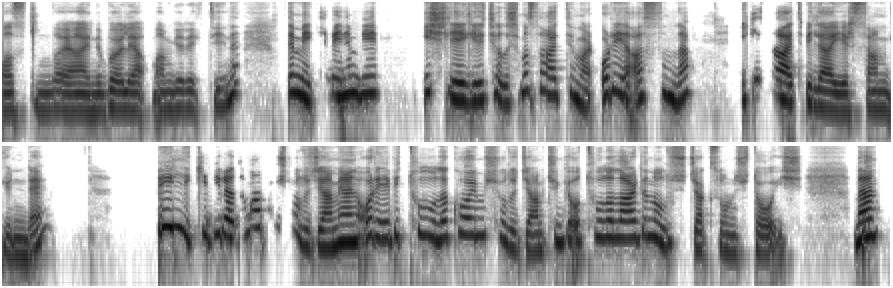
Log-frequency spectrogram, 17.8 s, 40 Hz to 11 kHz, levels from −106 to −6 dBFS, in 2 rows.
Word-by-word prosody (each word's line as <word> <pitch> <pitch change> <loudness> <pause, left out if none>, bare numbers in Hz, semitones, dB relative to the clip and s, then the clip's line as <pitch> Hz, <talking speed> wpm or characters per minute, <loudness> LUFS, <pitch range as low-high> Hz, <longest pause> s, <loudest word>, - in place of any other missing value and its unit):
aslında, 145 +2 -5
yani, 140 0 -3
böyle 150 -2 -2
yapmam 145 +1 -6
gerektiğini. 155 - -5 0.5
Demek 260 -8 +4
ki - - -19
benim 265 +1 +4
bir 280 +2 +1 0.4
işle 255 -6 +3
ilgili 210 +1 +1
çalışma 225 +4 -3
saatim 265 -5 -1
var. - - -4
Oraya 265 +2 +1
aslında 240 +1 +1 0.5
2 - - -4 0.2
saat 215 -4 +5
bile 170 -4 +1
ayırsam 145 +1 0
günde 135 - -3 1.1
belli 420 - +7
ki 325 +1 -2
bir 325 +1 0
adım 280 +2 +4
atmış 425 0 -12
olacağım, 195 -2 +1
yani, 235 +1 +7
oraya 270 -2 0
bir 285 -2 -4
tuğla 280 -4 -1
koymuş 305 -1 -3
olacağım. 175 -7 -3
Çünkü 240 +1 -1
o 250 -1 -2
tuğlalardan 275 +1 +1
oluşacak 215 -7 -3
sonuçta 155 -3 -6
o 145 - -2
iş. - - -9 0.5
Ben 285 +4 +8
235 Hz, 140 wpm, -23 LUFS, -, 1.1 s, Ben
